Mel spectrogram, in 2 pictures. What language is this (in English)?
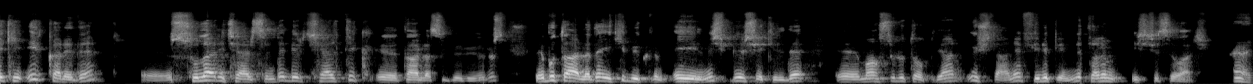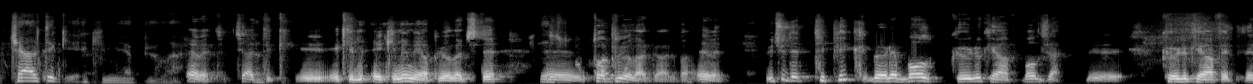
Turkish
